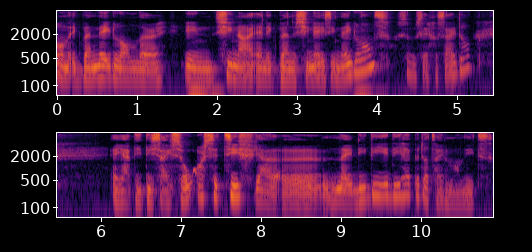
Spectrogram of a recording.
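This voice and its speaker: A woman talks at a fairly slow pace in a very deep, low voice with vocal fry. Her intonation is lively. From Netherlands. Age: 50s. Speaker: restaurant owner. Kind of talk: panel discussion.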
